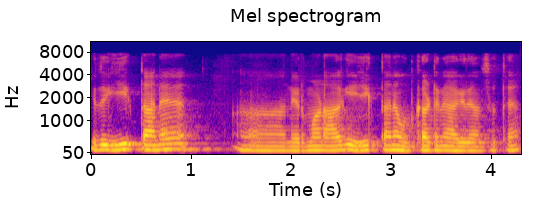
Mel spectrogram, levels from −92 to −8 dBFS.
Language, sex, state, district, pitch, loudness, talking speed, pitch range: Kannada, male, Karnataka, Shimoga, 130 Hz, -18 LUFS, 155 wpm, 120-145 Hz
